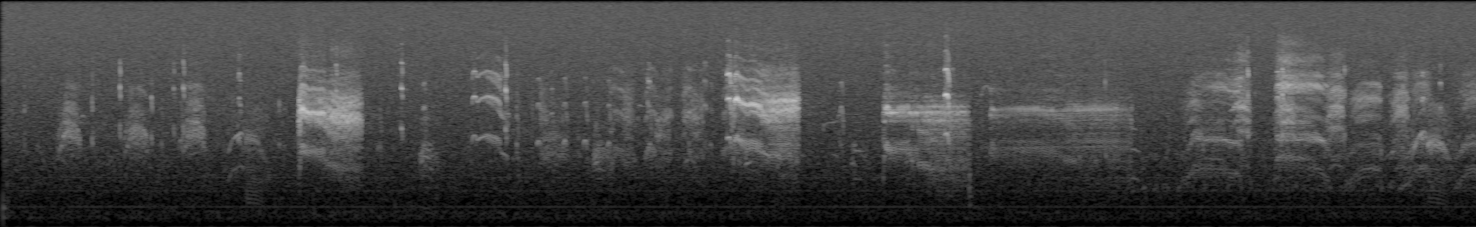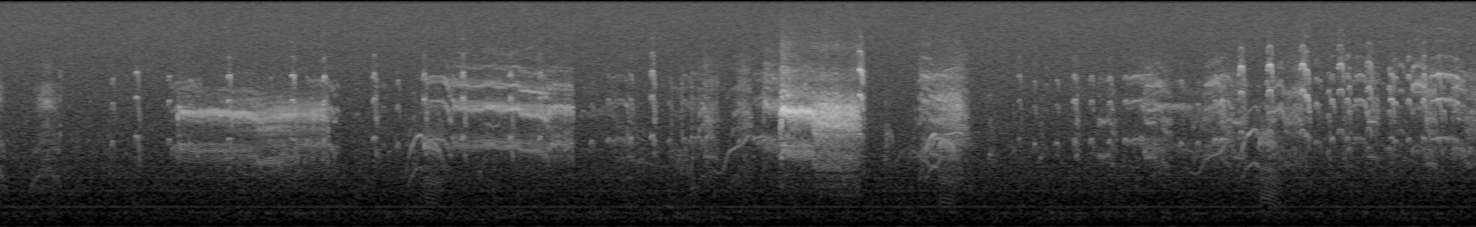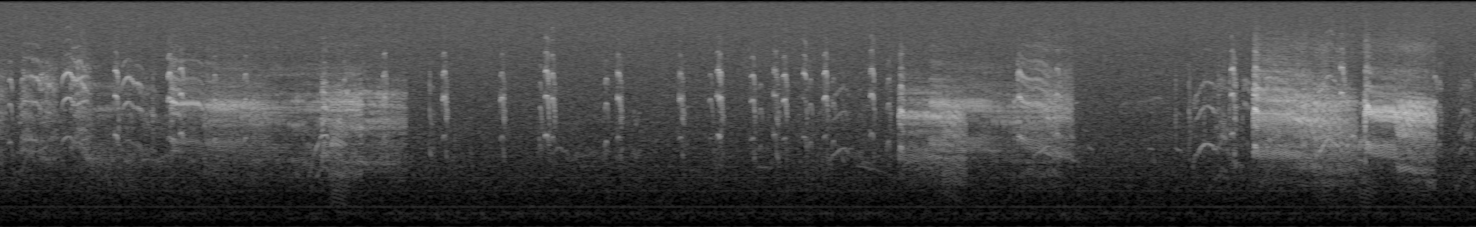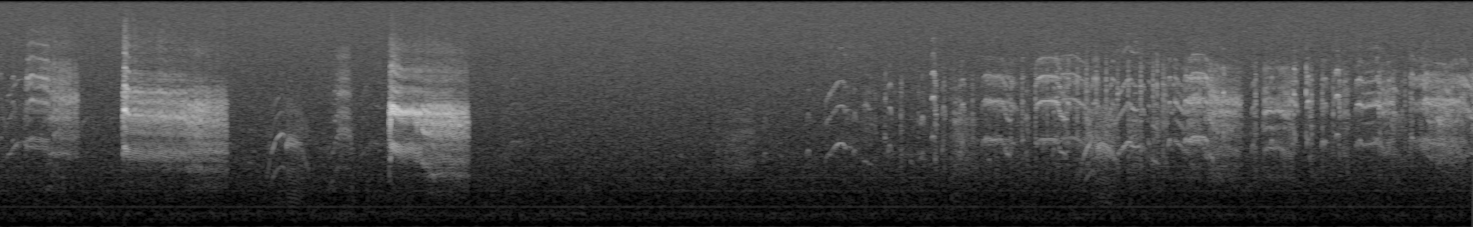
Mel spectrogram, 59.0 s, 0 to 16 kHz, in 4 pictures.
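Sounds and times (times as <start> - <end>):
common tern Sterna hirundo hirundo calling: 0.2 - 49.0, 51.5 - 59.0.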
